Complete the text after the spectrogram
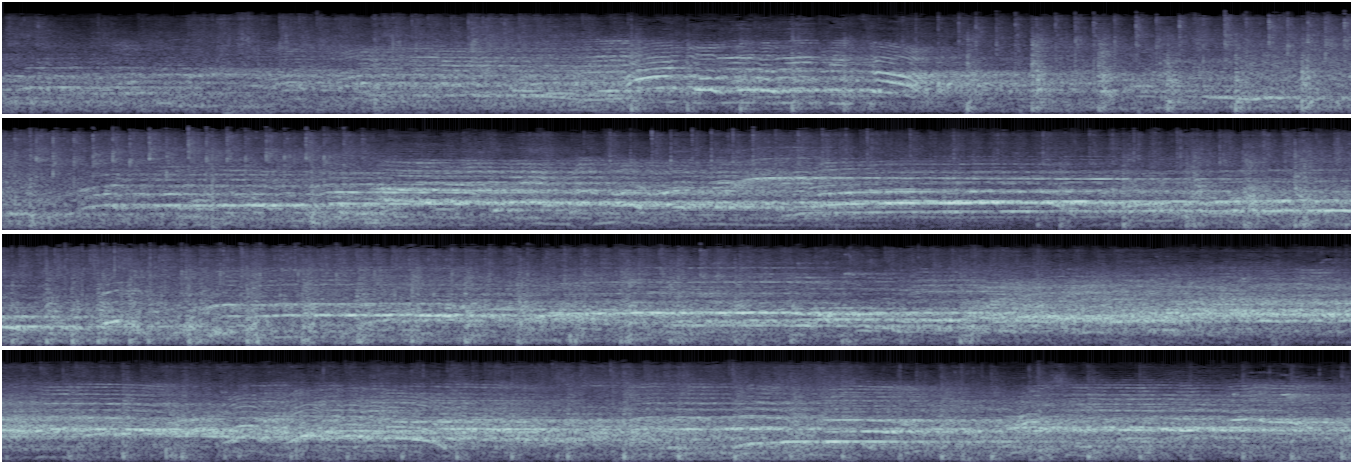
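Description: Young girls shout and call out across a large echoing hall.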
